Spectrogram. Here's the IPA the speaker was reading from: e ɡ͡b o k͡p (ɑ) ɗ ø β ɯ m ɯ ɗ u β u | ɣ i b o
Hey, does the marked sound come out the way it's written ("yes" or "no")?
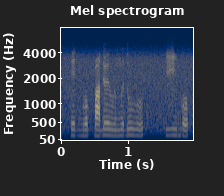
yes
